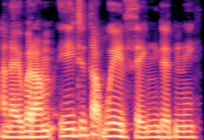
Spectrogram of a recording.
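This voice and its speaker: A man in his thirties co-hosting a podcast, chatting in an animated, campy way. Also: mid-range voice, a little fast, clean tone. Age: 30s. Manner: animated, chatty, camp asides. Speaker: podcast co-host. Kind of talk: casual chat.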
